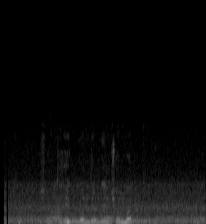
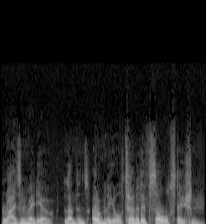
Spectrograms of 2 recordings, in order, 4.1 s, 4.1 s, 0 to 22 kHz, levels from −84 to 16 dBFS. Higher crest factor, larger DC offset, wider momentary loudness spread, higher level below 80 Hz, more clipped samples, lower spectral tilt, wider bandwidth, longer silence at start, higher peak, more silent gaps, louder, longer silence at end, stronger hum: about the same, 18 dB vs 14 dB; neither; first, 13 LU vs 6 LU; second, -84 dBFS vs -28 dBFS; neither; second, -5.5 dB/octave vs -7 dB/octave; first, 11.5 kHz vs 10 kHz; about the same, 0.05 s vs 0.05 s; second, -24 dBFS vs -4 dBFS; neither; second, -42 LUFS vs -18 LUFS; about the same, 0 s vs 0.05 s; neither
